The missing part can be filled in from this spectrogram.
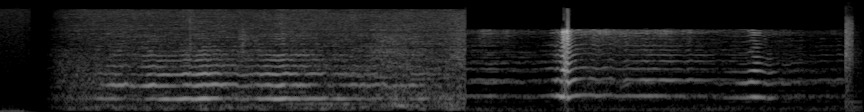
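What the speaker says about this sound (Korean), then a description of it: "말라리아를 옮기는 얼룩날개 모기는 빨간 진모기보다 약간 높은 날개 소리를 낸다" A malaria-carrying anopheles mosquito's wingbeat whine is heard first, followed by a house mosquito's slightly lower buzz. Both are close, steady, thin hums with a soft bump partway through, and no voices.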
